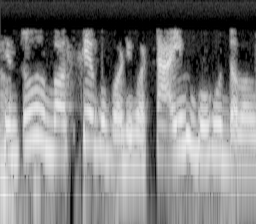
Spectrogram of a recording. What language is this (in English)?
Odia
